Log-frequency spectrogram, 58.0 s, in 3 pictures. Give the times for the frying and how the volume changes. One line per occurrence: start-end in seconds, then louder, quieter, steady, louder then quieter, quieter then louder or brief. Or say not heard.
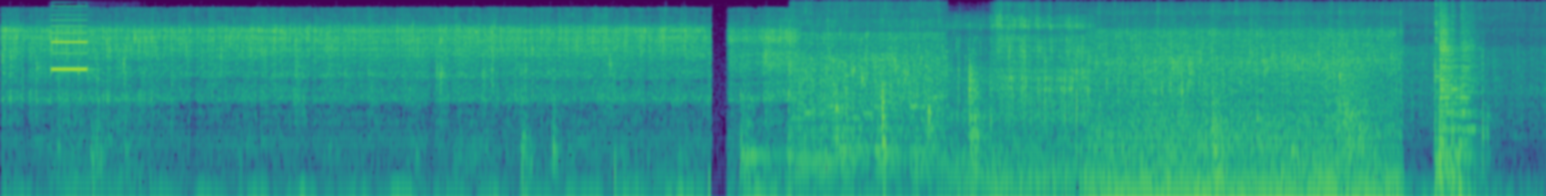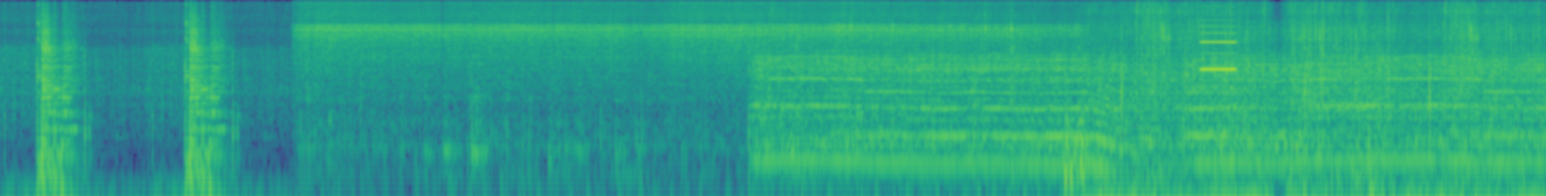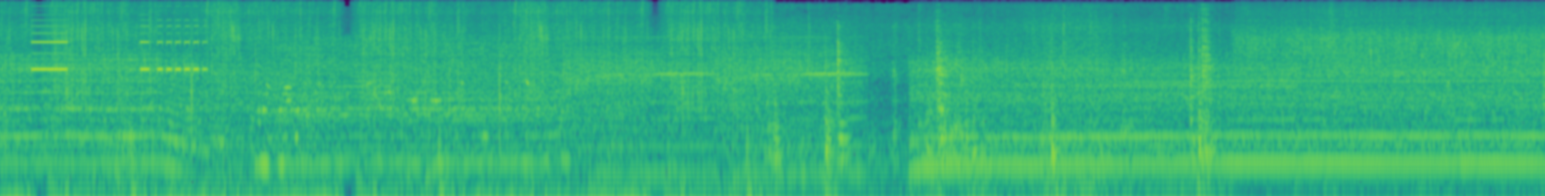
0.0-57.9 steady.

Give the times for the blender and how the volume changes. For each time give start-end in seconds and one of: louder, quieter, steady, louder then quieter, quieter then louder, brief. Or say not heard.
28.6-57.9 steady.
